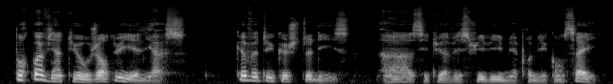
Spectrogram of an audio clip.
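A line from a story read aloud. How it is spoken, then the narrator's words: Rough-voiced question. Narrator (French): il lui demanda d'une voix rude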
